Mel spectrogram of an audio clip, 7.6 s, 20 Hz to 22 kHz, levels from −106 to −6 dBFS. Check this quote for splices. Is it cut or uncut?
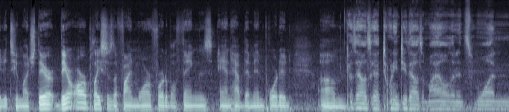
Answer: uncut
